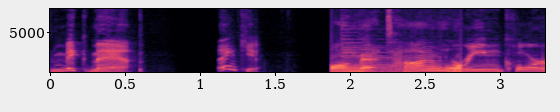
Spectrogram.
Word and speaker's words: MCMAP: It's called MCMAP, pronounced MICMAP.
